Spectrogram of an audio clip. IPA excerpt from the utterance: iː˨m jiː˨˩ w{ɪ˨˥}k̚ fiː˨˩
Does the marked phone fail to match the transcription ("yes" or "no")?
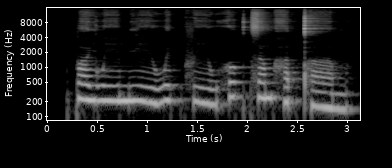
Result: no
